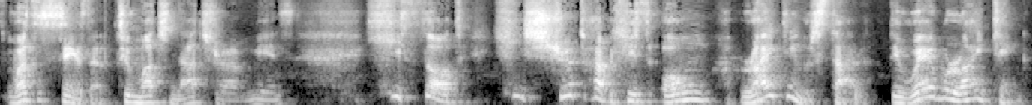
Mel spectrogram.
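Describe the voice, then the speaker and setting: A Japanese man speaking English as a second language with a Japanese accent, explaining a book in a halting way as he searches for words. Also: on the high side, wildly swooping pitch. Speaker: book channel host.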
